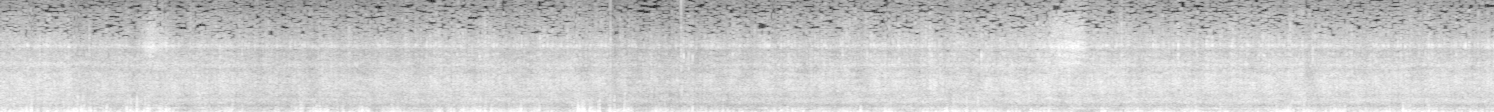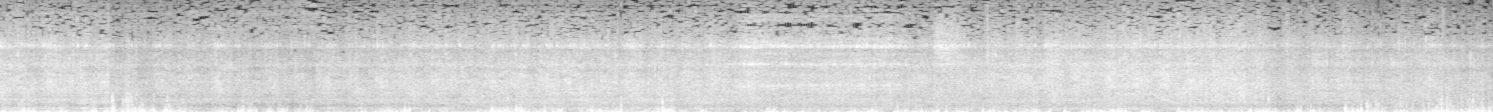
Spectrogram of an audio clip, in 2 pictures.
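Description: Wind buffets loudly and steadily, outdoors.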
